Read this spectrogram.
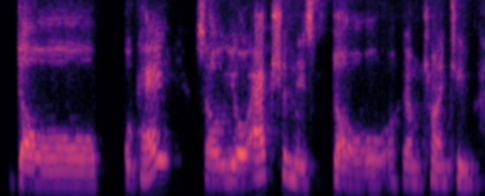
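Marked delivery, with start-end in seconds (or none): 0.2-1.1 "do" sung very low and drawn out. Teaching the second tone, starting at the lowest point of the voice range. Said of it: "You find your lowest point in your voice range".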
